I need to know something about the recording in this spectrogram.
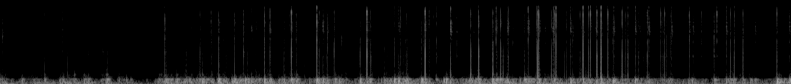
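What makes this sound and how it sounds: Long acrylic nails of both hands scratch directly on the rounded, hollow woven steel mesh grille of a large condenser microphone. A dense patter of quick, dry clicks and scrapes rides over a heavy low-frequency rumble. It starts sparse and quieter, then grows busier and louder after the first second and a half.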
